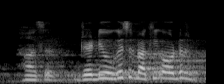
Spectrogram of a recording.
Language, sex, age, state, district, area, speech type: Hindi, female, 30-45, Rajasthan, Jodhpur, urban, spontaneous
